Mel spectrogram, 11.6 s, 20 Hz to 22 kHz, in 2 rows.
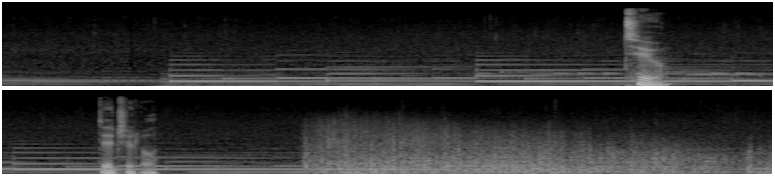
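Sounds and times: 
rain-like hiss: 0.0 - 11.5
speech: 4.8 - 5.1, 6.5 - 7.0
deep rolling thunder rumbling: 8.0 - 11.5.

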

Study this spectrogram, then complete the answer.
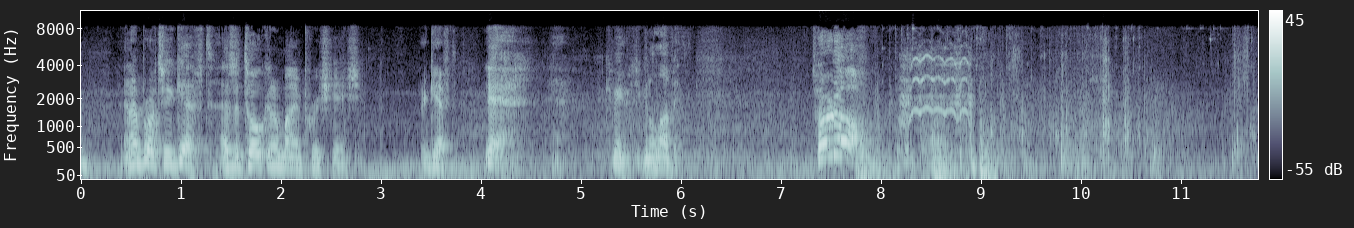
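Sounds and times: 
speech: 0.4 - 6.1, 7.4 - 8.4
horse hooves clip-clopping and shuffling: 7.6 - 11.7
horse whinnying: 7.8 - 10.2.

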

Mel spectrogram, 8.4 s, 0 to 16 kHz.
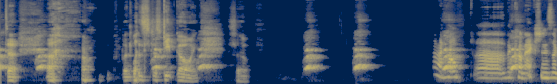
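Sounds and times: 
dogs barking during a sudden thunderstorm: 0.0 - 1.1, 2.0 - 3.4, 4.6 - 5.7, 6.6 - 7.0, 7.6 - 8.0
laughter: 0.1 - 3.3
speech: 0.1 - 3.8, 6.6 - 8.3.

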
